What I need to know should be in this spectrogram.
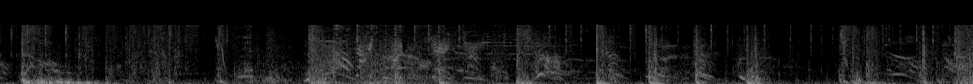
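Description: Punches and kicks land with heavy thuds in a brawl.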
